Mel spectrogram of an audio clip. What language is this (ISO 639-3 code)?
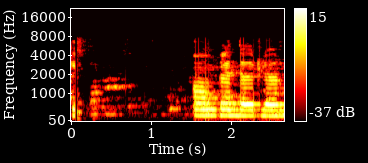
isl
